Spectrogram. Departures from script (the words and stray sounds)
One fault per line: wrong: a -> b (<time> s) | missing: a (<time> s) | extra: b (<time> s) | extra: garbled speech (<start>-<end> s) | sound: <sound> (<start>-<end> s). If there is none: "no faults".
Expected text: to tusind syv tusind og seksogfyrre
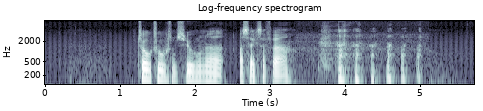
wrong: tusind -> hundrede (2.0 s)
sound: laugh (3.6-5.1 s)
